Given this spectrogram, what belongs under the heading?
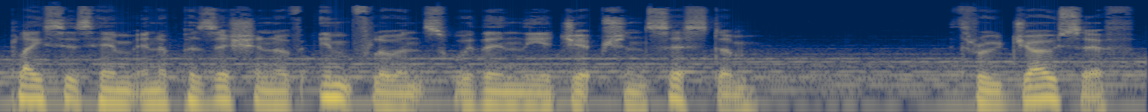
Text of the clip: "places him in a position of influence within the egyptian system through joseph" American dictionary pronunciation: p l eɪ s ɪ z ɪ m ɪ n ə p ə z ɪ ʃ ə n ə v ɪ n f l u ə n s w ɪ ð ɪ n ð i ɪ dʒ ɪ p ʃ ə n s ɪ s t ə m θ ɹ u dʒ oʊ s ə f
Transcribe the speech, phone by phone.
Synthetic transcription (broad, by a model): p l eɪ s ɪ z ɪ m ɪ n ə p ə z ɪ ʃ ə n ə v ɪ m f l u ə n s w ɪ ð ɪ n ð i ɪ dʒ ɪ p ʃ ə n s ɪ s t ə m θ ɹ u dʒ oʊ s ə f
